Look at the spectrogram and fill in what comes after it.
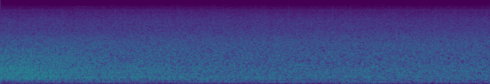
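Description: Distant train rumbling and fading away over the first two seconds or so, leaving a steady rushing noise in the snowy valley.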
